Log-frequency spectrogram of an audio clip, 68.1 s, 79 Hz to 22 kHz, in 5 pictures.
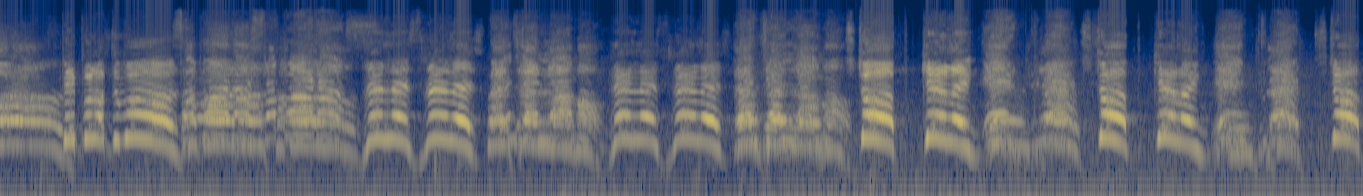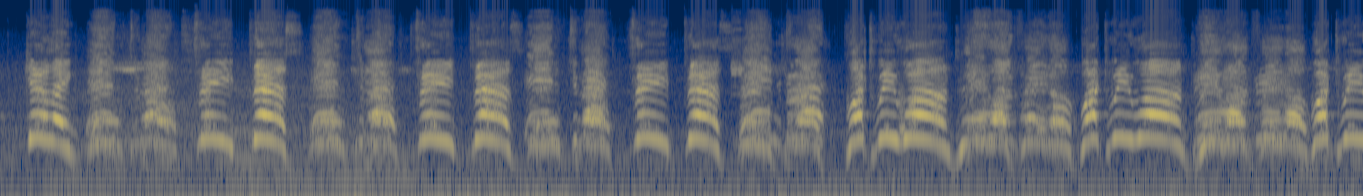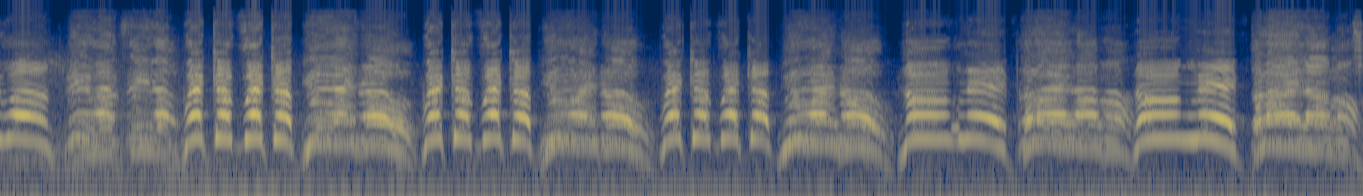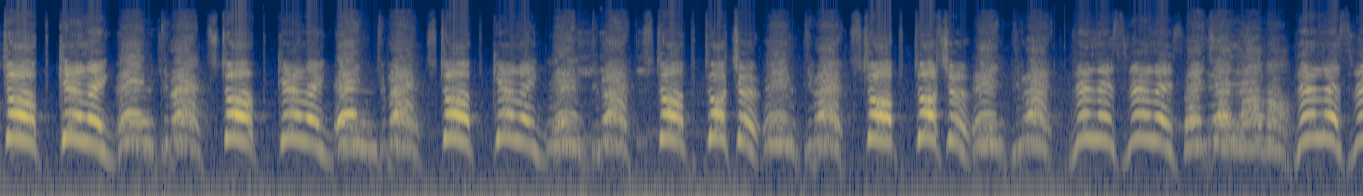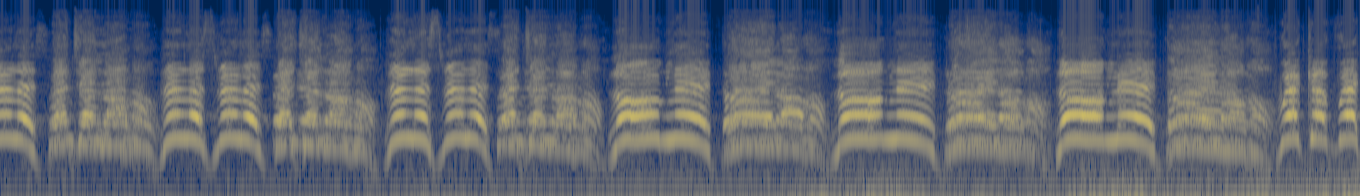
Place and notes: Opposite Moravian Mission Church, Zangsti Rd, Leh - Leh - Ladak - Inde
Leh - Ladak - Inde
Dans l'une des rues principales du centre ville, je croise une manifestation revendiquant le Tibet Libre !" (Free Tibet !)
Fostex FR2 + AudioTechnica AT825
